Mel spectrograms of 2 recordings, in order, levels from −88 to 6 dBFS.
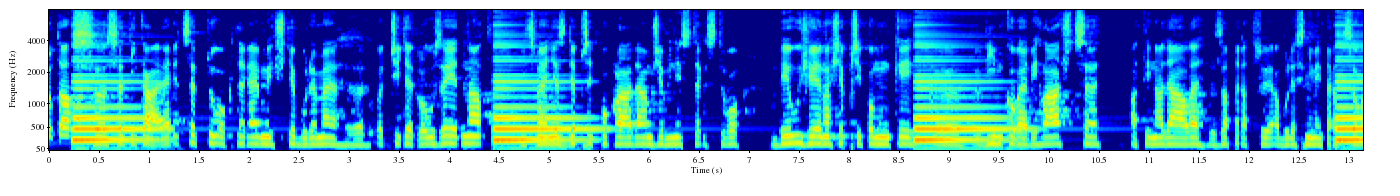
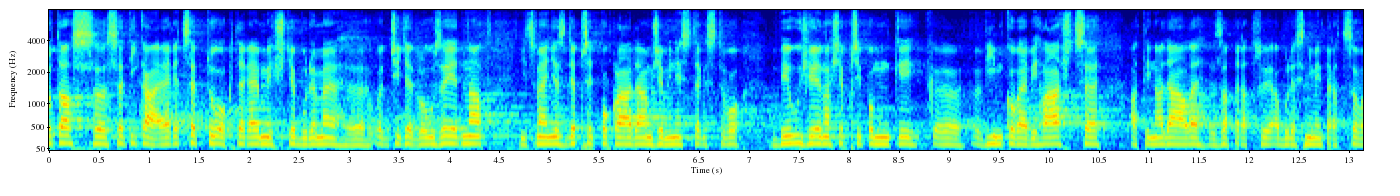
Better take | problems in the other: second | noise reduction (classical method spectral subtraction)

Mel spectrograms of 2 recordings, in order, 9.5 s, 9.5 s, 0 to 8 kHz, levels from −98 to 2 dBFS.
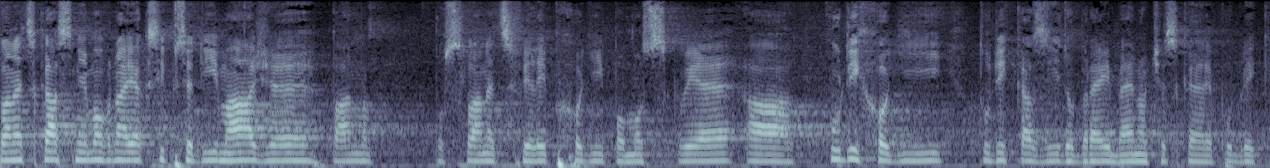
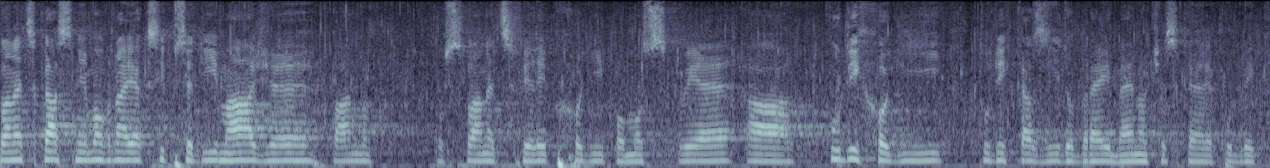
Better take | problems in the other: first | background sound (Stream); 19 dB below the speech

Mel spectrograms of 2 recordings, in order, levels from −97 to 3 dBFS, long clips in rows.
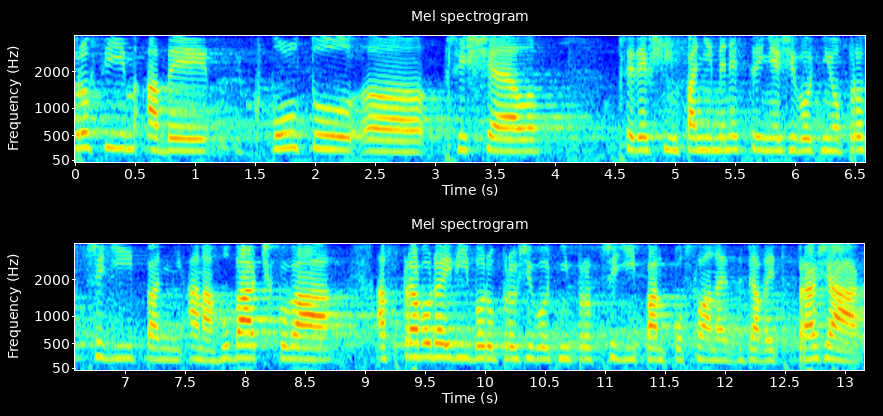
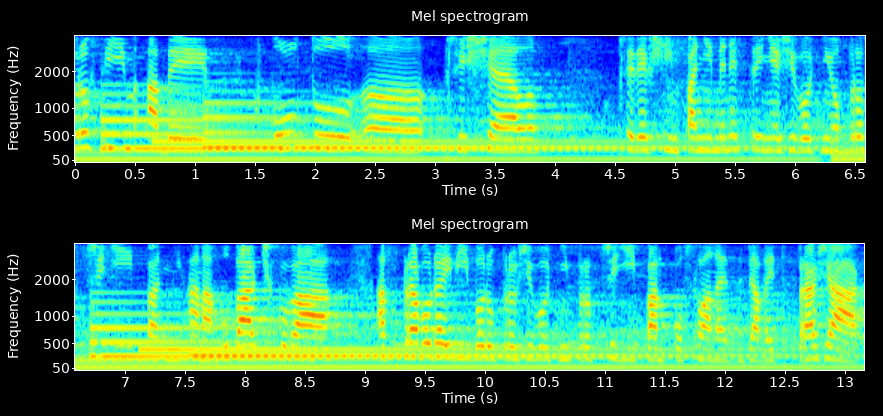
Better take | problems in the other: first | background sound (Piano); 3 dB below the speech

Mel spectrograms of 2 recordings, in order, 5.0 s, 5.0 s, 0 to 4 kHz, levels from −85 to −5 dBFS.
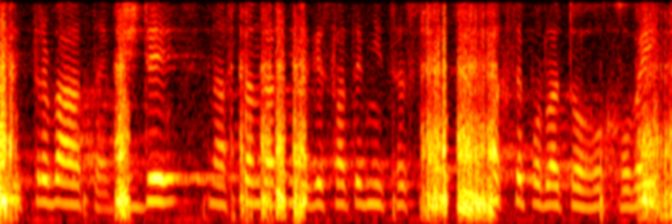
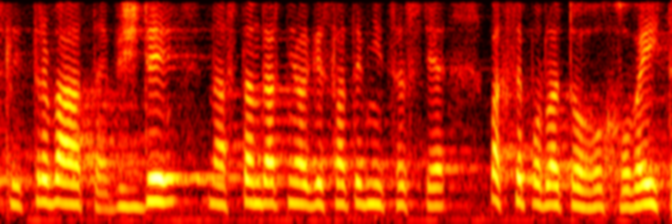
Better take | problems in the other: second | background sound (Wood / Tools); 4 dB above the speech

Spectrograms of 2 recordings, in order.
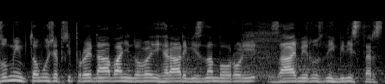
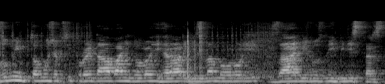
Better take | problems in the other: first | background sound (Coin (dropping)); 17 dB below the speech // room echo; dies away in 0.3 s

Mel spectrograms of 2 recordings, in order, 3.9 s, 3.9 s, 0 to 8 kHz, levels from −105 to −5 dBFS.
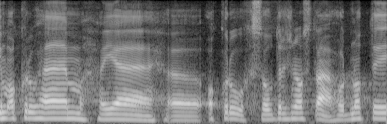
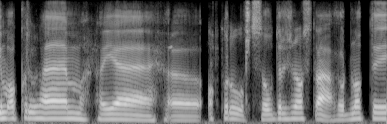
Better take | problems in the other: first | noise reduction (neural diffusion model UNIVERSE++)

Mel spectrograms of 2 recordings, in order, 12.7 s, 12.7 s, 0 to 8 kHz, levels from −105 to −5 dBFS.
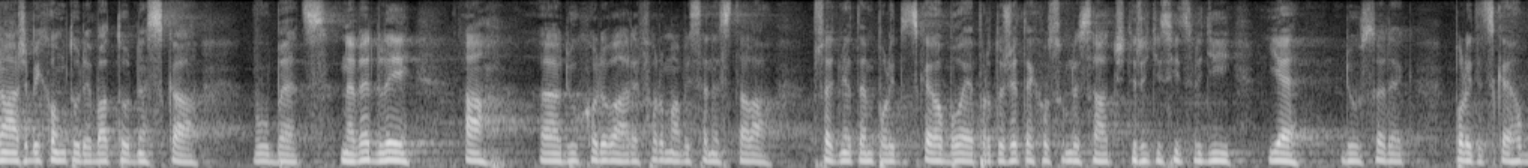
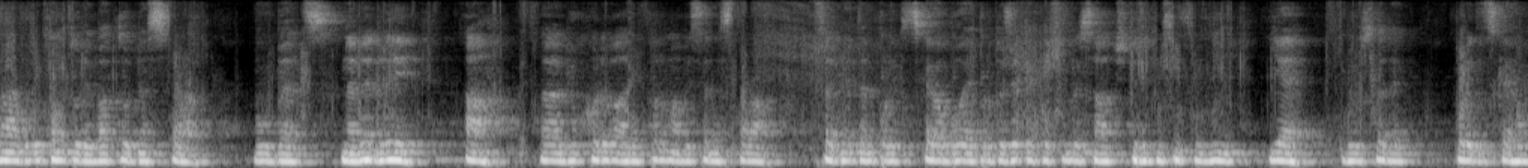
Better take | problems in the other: first | noise reduction (neural separator model SepFormer DNS4)

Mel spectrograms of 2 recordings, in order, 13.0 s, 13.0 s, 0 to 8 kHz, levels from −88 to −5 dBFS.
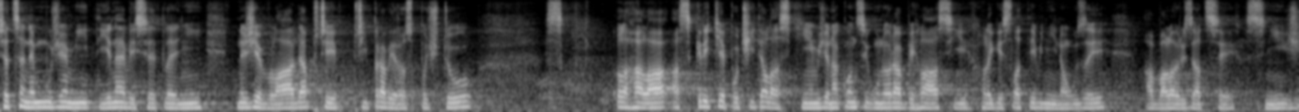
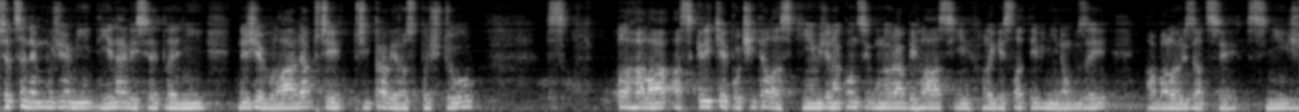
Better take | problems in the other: first | noise reduction (neural separator model SepFormer DNS4)

